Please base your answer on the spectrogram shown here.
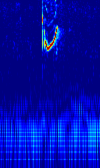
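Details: Olive-backed tailorbird, a gacor bird singing as if seeking a rival, used as a lure or master bird; a single clear whistled note sweeping down then sharply up, quiet background.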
